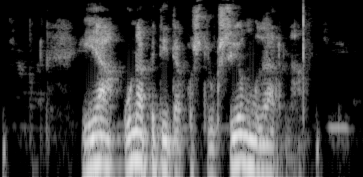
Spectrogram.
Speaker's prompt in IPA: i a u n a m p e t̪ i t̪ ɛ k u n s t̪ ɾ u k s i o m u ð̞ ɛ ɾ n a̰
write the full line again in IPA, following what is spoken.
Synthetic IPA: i a u n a p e t̪ i t̪ a k o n s t̪ ɾ u k s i o m u ð̞ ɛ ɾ n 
